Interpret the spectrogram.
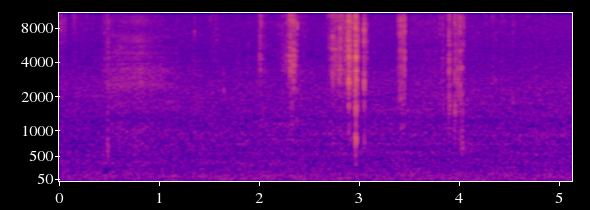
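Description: A person biting into and chewing a raw, peeled wavy-leafed soap plant bulb, with a few short crisp crunches starting about two seconds in, the loudest near the three-second mark.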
